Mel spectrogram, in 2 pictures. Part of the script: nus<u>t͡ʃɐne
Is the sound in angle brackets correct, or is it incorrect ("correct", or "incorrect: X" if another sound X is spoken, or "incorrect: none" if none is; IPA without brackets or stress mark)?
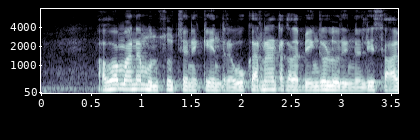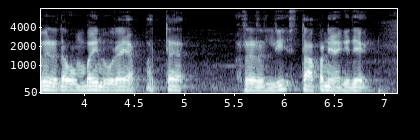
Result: incorrect: uː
